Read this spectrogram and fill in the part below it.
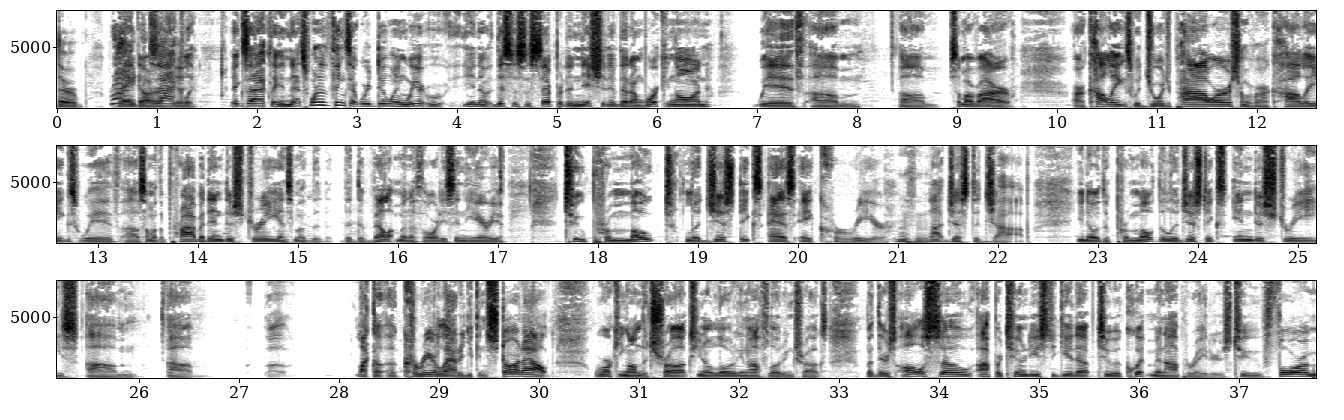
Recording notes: Business RadioX® was live at the 2022 GEDA Annual Conference in Savannah, GA.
